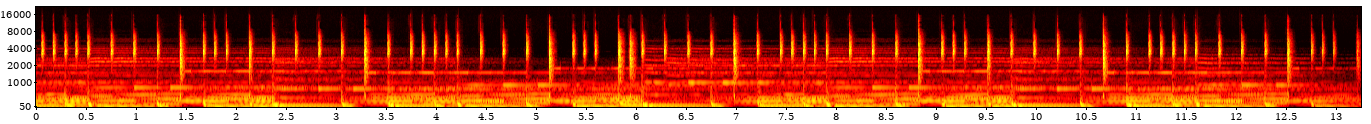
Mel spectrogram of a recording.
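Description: A beat passed through a narrow band-pass EQ in Pro Q3, with lows and highs cut away, so that a steady, looping pattern of pitched hits and ticking percussion sounds thin and boxy, continuous and without talk.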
